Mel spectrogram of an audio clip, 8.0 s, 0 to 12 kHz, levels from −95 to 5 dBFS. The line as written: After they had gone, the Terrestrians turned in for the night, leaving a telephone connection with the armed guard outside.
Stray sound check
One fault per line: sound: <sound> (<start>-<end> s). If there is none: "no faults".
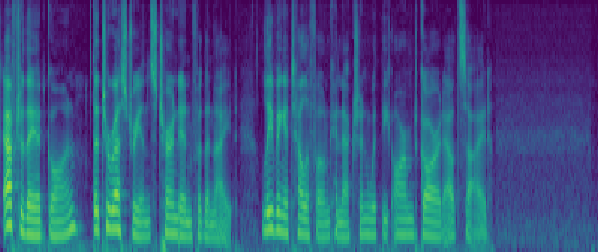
no faults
